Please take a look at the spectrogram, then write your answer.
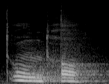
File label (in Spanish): gratis, Otomí, hombre; Posesión; INALI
